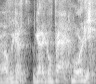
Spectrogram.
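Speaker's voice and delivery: put-on mad scientist voice. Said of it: "the weird, crazy Doc Brown of demon princes".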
